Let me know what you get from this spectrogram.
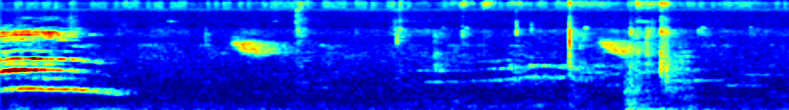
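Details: A sick house cat gives one short, clear meow that falls away within half a second. Faint soft rustles and a brief click follow in an otherwise quiet room.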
